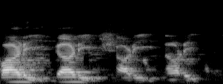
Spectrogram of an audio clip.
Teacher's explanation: আর আরেকটা হচ্ছে র, র, যেটা হচ্ছে আবার জিহ্বা উল্টে উপরের তালুর মাঝখান থেকে মূর্ধন্য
